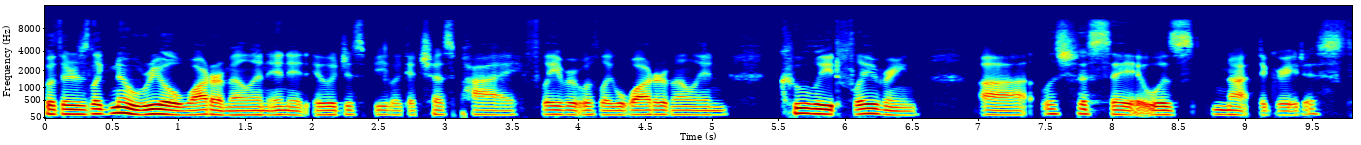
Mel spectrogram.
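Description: Against a quiet background, a man with an American accent speaks at a moderate pace, his fairly low voice monotone and flat, the sound dry and close with no echo. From Virginia. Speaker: chef and cafe owner. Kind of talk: interview. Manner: casual, filler-heavy.

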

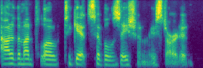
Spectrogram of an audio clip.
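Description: A woman with an American accent talks at a very fast pace, her voice dry and close with no echo on a very clean recording with a silent background. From Maryland, US (Montgomery County, near Washington D.C.). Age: 50s. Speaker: independent history researcher and video blogger. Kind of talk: interview.

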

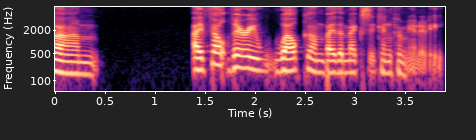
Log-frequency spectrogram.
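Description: A woman speaks in an ordinary speaking voice, fairly low in pitch with ordinary pitch variation. The sound is dry and close with no echo, over a quiet background. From Florida, Puerto Rican and Cuban family. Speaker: podcast host. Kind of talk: casual interview chat.

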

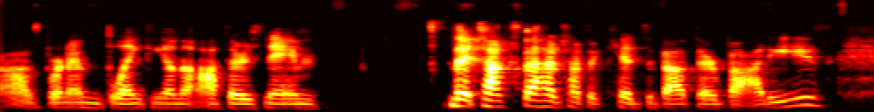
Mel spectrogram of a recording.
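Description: A woman speaks at a very fast pace with vocal fry and a very deep, low pitch. The sound is dry and close with no echo, over a quiet background. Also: big swings in loudness. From Texas. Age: 30s. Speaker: nonprofit executive director. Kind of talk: casual interview. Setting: video call.

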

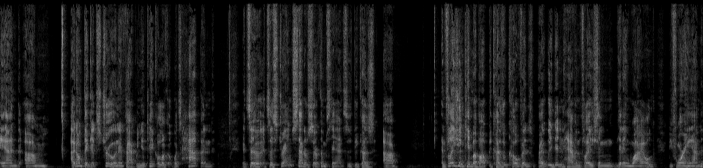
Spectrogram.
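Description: A man speaks with an American accent in a bright, sharp tone. His intonation is lively. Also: fairly high pitch for a man, moderate pace. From US Midwest, Detroit. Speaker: economist. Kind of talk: interview.

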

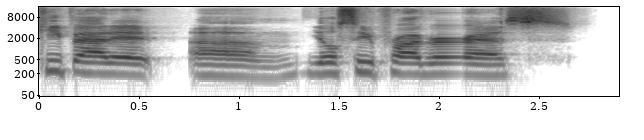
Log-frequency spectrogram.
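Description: A woman with a plain, everyday voice speaks at a medium pitch with fairly even intonation. The recording is very clean, with a silent background. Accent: American. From southeastern Connecticut, US. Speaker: drum corps performer and band instructor. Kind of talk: casual interview.

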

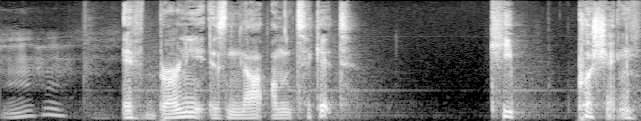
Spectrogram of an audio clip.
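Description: Lively intonation marks a man with an American accent speaking at a moderate pace and a fairly low pitch. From New York City (Brooklyn), New Jersey suburbs. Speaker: guest. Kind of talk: casual chat.

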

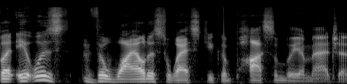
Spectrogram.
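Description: In an American accent, the voice is bright and sharp, with lively intonation at a moderate pace. The sound is dry and close with no echo, on a very clean recording with a silent background. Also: man. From Pittsburgh, US. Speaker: podcast host. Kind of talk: casual comedic movie review chat.

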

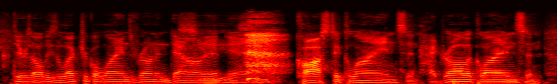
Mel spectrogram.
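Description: A man with an American accent and a very deep, low pitch speaks at a fairly quick pace with fairly even intonation and hardly any pauses over noticeable background noise. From Minnesota, Goodhue. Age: 30s. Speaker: company CEO, electrical contractor. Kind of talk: casual interview.

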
